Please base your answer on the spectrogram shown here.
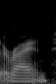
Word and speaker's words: Orion: I think we had just met Orion, the mail character. Did I mispronounce his name in the last clip? I hope I didn't, but if I did, his name is pronounced Orion.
